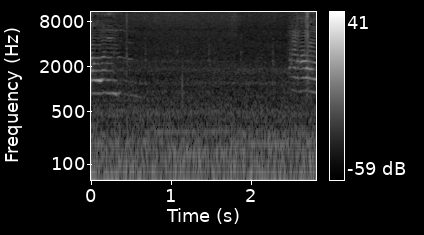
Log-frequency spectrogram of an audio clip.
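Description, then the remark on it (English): A cat gives a couple of short meows, one at the start and another near the end, over a steady low rumbling background noise. “That's a normal meow right there.”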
